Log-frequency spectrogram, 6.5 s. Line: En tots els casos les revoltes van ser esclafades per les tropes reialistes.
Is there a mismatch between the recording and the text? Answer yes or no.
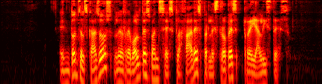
no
